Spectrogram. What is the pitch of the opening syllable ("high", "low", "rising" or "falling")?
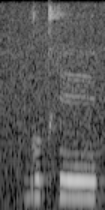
high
